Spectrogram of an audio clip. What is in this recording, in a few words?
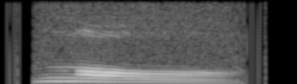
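"ngo4", Cantonese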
